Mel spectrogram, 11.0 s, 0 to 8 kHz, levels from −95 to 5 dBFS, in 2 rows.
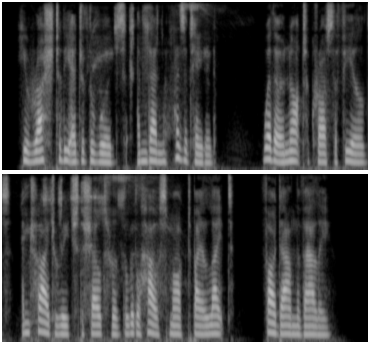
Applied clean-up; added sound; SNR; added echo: neural mask model Resemble Enhance denoiser.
